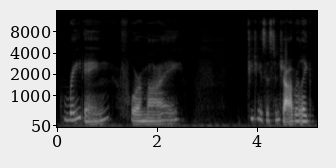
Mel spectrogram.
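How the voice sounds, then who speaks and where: Music plays in the background while a woman speaks at a very slow pace. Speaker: student vlogger. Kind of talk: casual vlog narration. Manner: casual, chatty.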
